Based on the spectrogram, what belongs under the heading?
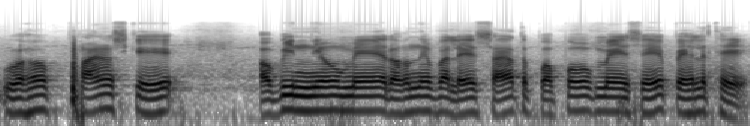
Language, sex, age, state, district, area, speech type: Hindi, male, 45-60, Madhya Pradesh, Chhindwara, rural, read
